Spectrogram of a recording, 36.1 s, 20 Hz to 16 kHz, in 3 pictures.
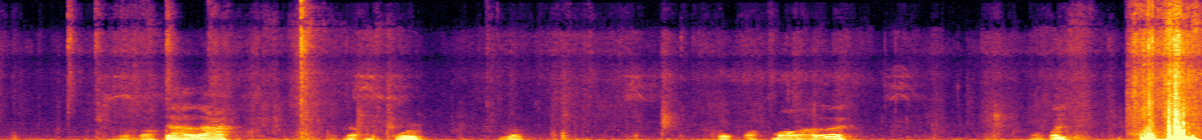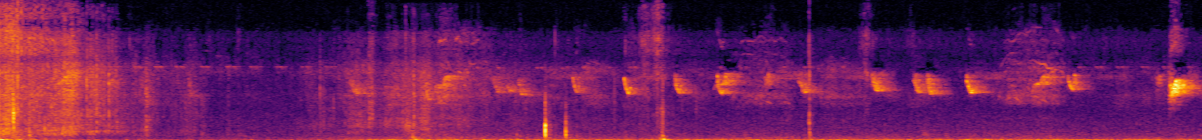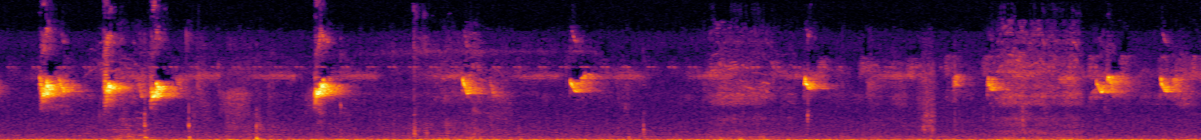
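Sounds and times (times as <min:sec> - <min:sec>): bird chirping: 0:23.6 - 0:26.2, 0:27.1 - 0:27.6.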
